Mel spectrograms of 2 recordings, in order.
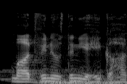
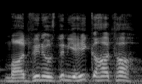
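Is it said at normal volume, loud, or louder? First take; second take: normal; louder. First: It is said at normal volume. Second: It is said even more loudly.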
